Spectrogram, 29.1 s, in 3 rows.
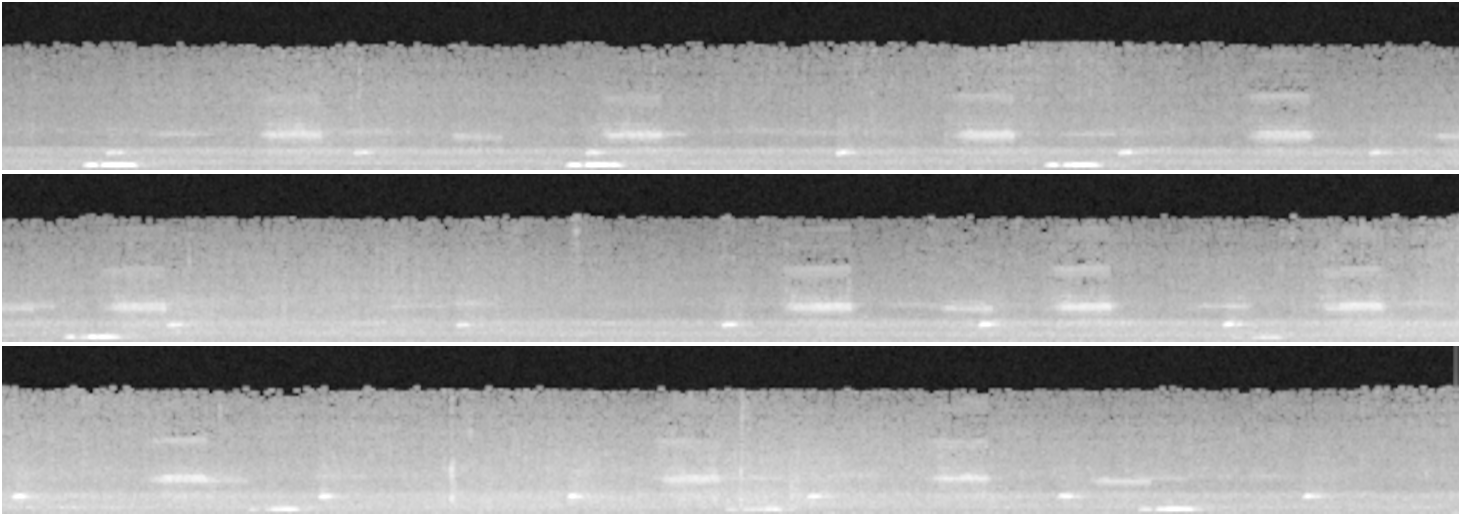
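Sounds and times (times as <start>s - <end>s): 
insects buzzing: 0.0s - 29.1s
steady hiss: 0.0s - 29.1s
owl hooting: 0.5s - 1.1s, 3.8s - 4.4s, 7.0s - 7.6s, 10.1s - 11.0s, 17.9s - 19.0s, 21.0s - 21.7s, 24.0s - 24.9s, 25.7s - 28.2s.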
